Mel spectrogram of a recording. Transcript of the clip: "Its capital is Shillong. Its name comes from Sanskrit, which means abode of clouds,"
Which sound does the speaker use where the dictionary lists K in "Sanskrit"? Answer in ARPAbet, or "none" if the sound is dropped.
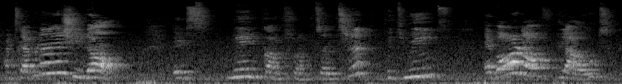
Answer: none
